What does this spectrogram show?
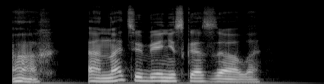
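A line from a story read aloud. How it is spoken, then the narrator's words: Mocking. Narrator (Russian): насмешливо произнес Крик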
